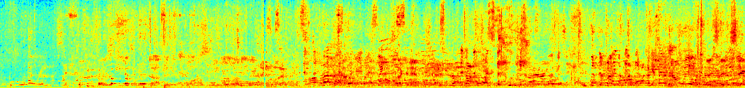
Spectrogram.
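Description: A band plays music in a large hall.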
